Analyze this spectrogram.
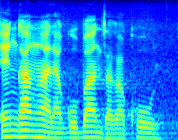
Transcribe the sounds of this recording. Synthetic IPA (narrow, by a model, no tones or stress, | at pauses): ɛŋʱaŋalak̬uɓand͡zʱak̬akʰuːlu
